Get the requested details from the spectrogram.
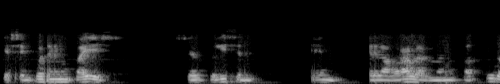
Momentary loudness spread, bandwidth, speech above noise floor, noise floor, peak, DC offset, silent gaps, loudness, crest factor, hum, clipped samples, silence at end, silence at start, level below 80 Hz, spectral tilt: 12 LU; 5 kHz; 55 dB; -79 dBFS; -6 dBFS; under 0.1%; none; -25 LUFS; 18 dB; none; under 0.1%; 0 s; 0.05 s; -58 dBFS; -10.5 dB/octave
